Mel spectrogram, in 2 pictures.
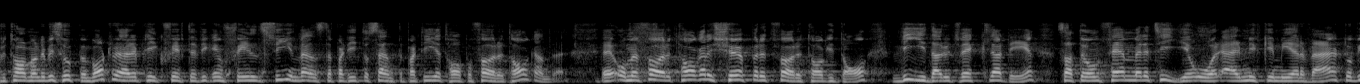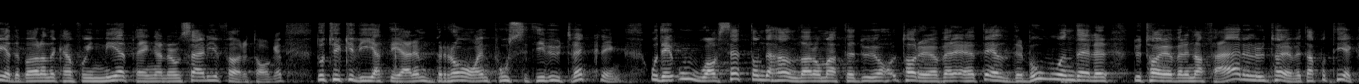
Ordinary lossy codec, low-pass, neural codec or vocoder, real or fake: AAC, 48 kbps; 7.2 kHz; none; real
